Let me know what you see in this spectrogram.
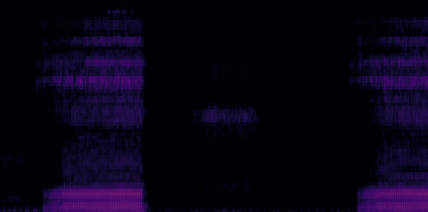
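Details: Two loud, long rattling inbreaths separated by a quiet exhale pause from a sleeping female French Bulldog: snoring.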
